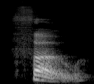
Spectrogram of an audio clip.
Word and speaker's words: faux: The most common one is probably faux. Faux. It comes from French.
